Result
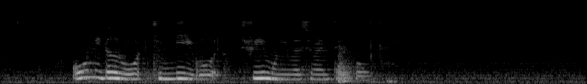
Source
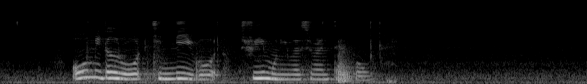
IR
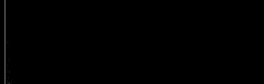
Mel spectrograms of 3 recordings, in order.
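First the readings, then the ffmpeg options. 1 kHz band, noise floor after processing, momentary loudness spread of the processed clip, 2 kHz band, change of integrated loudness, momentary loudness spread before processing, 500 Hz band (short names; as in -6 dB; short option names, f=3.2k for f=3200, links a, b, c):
-5.0 dB, -58 dBFS, 15 LU, n/a, -4.0 dB, 16 LU, -5.0 dB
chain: -af "aecho=1:1:7.1:0.55,volume=-6.5dB"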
